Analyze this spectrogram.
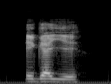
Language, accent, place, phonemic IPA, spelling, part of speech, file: French, France, Lyon, /e.ɡa.je/, égailler, verb, LL-Q150 (fra)-égailler.wav
- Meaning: to disperse, scatter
